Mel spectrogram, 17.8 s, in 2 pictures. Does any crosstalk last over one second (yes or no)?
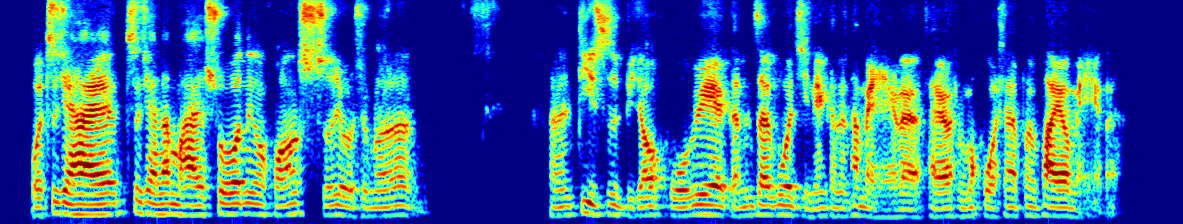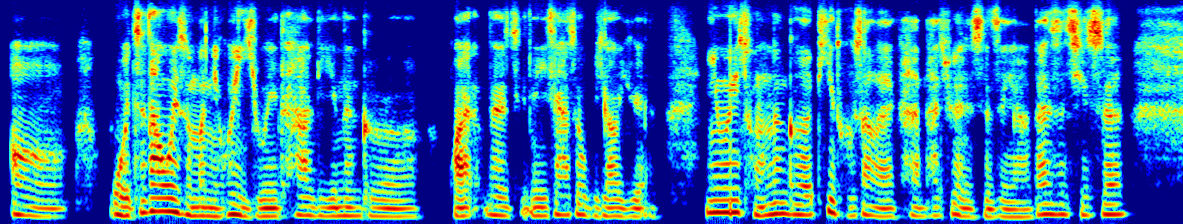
no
